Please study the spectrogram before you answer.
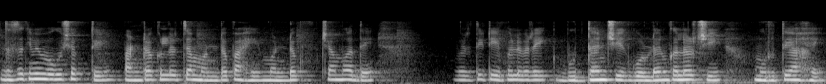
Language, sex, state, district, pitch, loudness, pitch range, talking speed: Marathi, female, Maharashtra, Sindhudurg, 205 Hz, -15 LUFS, 195-215 Hz, 140 wpm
